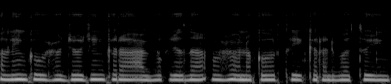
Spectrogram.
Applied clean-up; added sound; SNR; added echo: none; none; none; none.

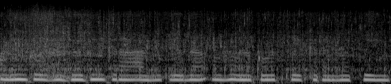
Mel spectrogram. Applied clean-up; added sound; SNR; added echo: none; Toilet flush; 10 dB; none.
